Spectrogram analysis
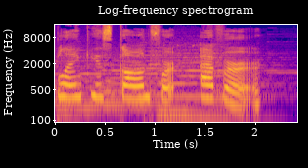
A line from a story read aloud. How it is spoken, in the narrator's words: whined DW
